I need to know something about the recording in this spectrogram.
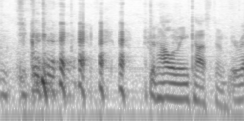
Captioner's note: all chuckling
